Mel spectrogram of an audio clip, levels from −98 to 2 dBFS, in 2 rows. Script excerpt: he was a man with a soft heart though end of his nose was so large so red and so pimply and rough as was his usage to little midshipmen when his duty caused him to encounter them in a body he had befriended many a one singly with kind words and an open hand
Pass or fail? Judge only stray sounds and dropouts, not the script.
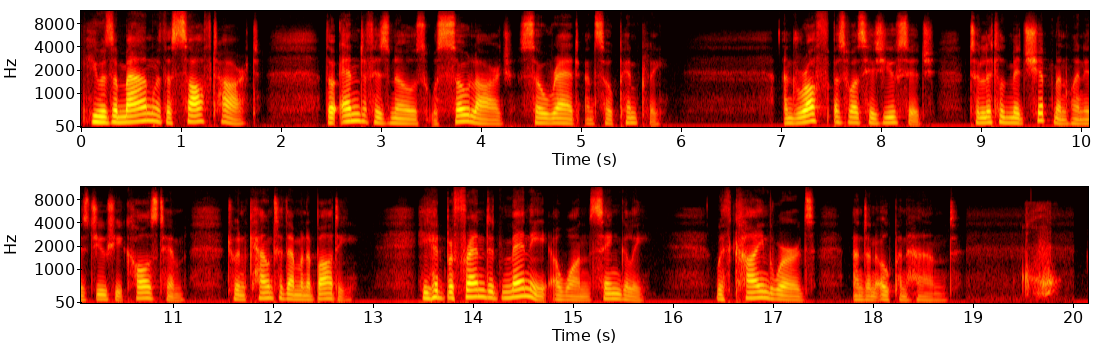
fail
